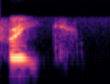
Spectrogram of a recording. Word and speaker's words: Freke: So the first thing I need to tell you, Jenna, it's pronounced Freke. My second it's an old English name. It's spelled F-R-E-K-E, but it's actually pronounced Freke, which means you've got a good sense of humor.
